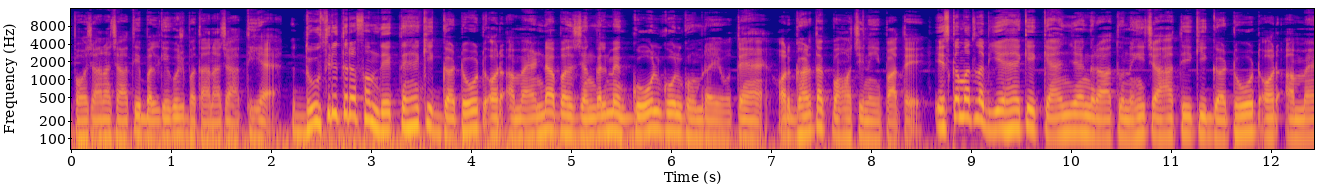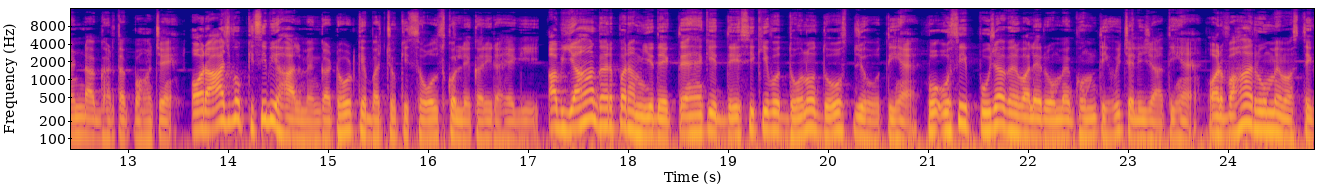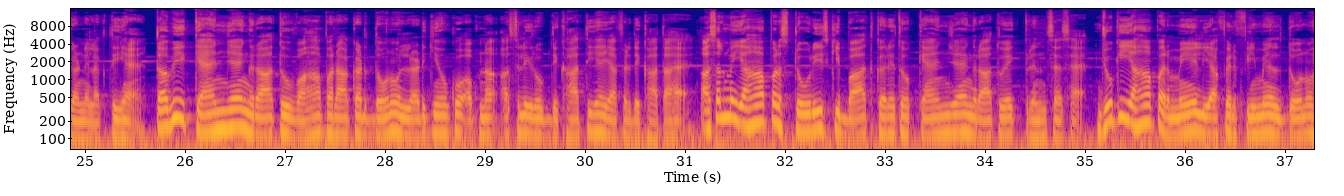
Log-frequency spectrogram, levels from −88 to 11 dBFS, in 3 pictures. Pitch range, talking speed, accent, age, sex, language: 105-140 Hz, 230 wpm, native, 20-39, male, Hindi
